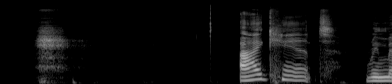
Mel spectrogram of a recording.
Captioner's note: exhales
